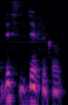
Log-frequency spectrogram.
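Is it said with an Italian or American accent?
American. It is said lightly, with an American accent.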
